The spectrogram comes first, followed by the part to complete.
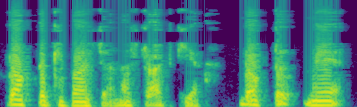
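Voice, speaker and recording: A woman's voice: sits low, fairly even intonation, a little fast, gravelly, darkish tone, slightly rough, no echo, poor audio. A middle-aged woman, telling her spiritual testimony earnestly and repeating herself as she goes. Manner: earnest, repetitive storytelling with restarts. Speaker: devotee giving testimony.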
